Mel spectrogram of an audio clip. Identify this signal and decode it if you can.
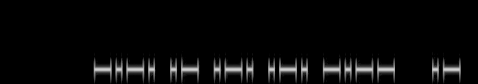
Morse code, heard as a keyed tone, about 22 wpm, 700 Hz. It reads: CARRY A
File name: practice / 22wpm / Easy Sentences with Hints - 22wpm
